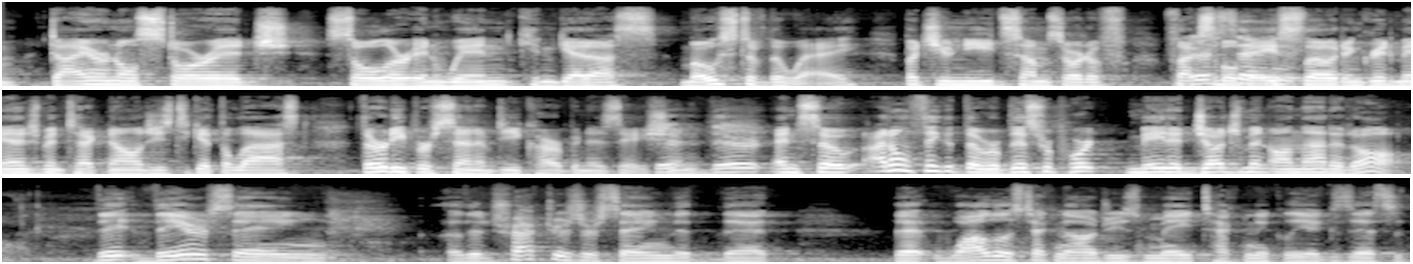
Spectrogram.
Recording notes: This week's podcast was recorded live at GTM's Solar Summit.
